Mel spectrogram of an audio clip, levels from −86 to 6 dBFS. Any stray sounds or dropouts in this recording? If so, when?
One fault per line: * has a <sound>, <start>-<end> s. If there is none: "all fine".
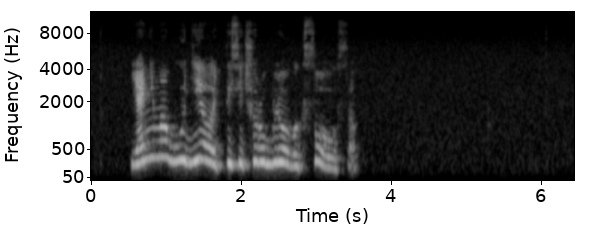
all fine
